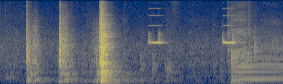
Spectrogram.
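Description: A microwave oven melting butter for clarified butter gives several clunks and a door thump, a short beep as it is stopped, then another beep and a steady running hum.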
